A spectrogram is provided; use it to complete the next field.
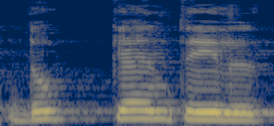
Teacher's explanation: کلا اذا دکت کاف کو باریک پڑھیں گے، دکت تا کو باریک پڑھیں گے تاکہ طا میں ساؤنڈ مکس نہ ہونا چاہیے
